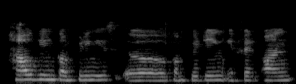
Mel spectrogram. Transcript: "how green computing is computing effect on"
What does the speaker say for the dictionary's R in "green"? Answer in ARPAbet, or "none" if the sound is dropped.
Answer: none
